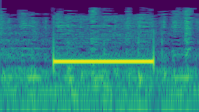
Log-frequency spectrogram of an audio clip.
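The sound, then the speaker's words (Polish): A telephone ringing tone plays while a call to a listener connects: one steady, even tone lasting about a second, standing out clearly above a continuous murmur of low background sound. “No i zobaczymy, czy się uda do kogoś dodzwonić. Długie wołanie, no ale może ktoś musi dobiec do telefonu.”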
